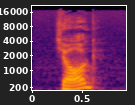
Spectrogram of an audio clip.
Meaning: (pronoun) I; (noun) I, self, ego
- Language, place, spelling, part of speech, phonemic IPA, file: Swedish, Gotland, jag, pronoun / noun, /jɑː(ɡ)/, Sv-jag.ogg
